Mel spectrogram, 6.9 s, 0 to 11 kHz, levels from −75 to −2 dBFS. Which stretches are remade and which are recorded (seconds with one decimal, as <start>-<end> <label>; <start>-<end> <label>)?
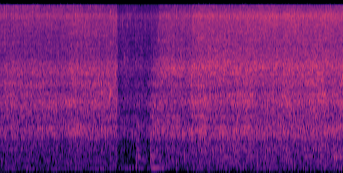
0.0-6.9 recorded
